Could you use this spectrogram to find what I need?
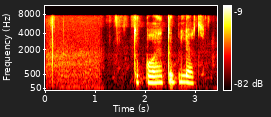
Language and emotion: Russian, neutral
